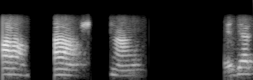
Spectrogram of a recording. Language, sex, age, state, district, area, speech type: Odia, female, 60+, Odisha, Gajapati, rural, conversation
